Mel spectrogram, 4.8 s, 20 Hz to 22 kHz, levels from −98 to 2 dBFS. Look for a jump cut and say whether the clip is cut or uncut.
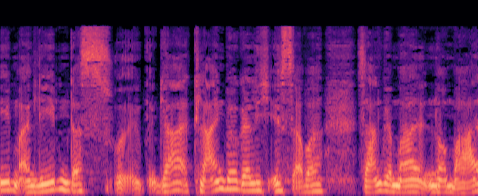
uncut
